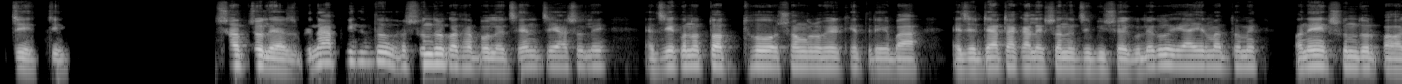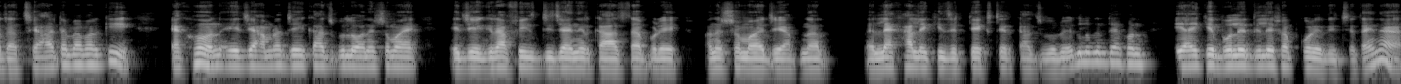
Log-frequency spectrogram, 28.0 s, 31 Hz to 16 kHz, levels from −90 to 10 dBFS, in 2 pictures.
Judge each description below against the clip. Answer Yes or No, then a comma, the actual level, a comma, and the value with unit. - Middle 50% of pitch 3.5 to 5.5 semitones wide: No, average, 3.1 semitones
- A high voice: No, low, 115 Hz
